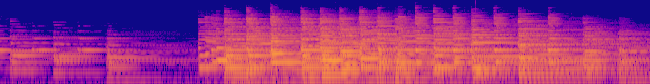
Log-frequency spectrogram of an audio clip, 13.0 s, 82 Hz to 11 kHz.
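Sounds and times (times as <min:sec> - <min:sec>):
jazz piano chords: 0:00.0 - 0:13.0.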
